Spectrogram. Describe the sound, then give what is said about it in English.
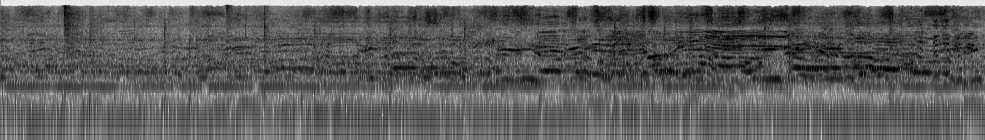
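In an audio production of Shakespeare's Coriolanus, a crowd of Roman townspeople, the masses, shouts and clamors together, a dense, steady roar of many overlapping voices with occasional sharper cries rising above the din for the whole stretch. “We loved him, but like beasts and cowards, gave over to the masses who shouted him out the city. Here come the masses.”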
